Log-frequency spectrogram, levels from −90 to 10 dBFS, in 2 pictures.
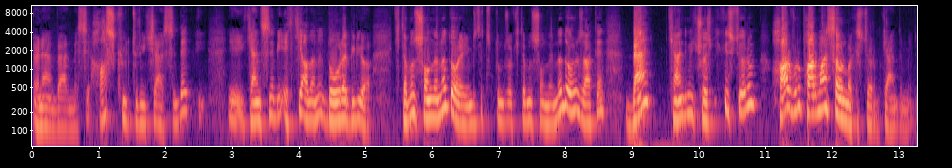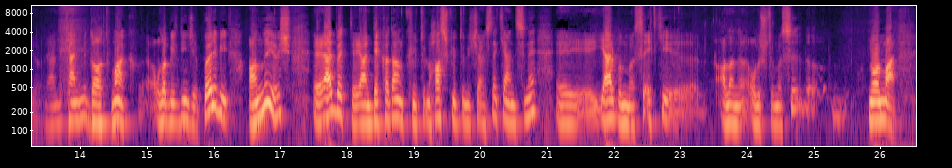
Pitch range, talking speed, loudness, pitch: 130-165 Hz, 120 wpm, -15 LUFS, 145 Hz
